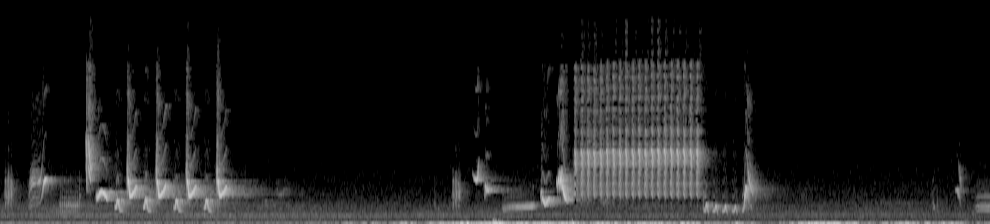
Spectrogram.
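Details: Common nightingale song outdoors: varied phrases of rapid rising chirps and whistled notes, a dense buzzy burst, then pauses, with low rumbling background noise underneath.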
